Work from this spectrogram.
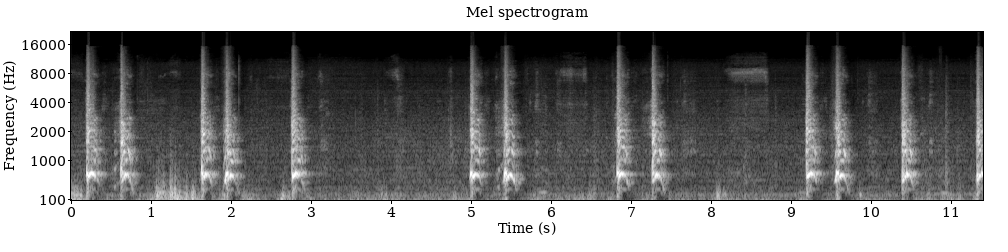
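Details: Pet dog named Lucky barking repeatedly in short sharp woofs, often in quick pairs, about fifteen barks spread evenly over eleven seconds, with a low background rumble between them.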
